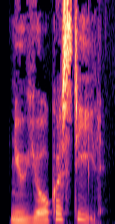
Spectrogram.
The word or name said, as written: newyorkerstil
